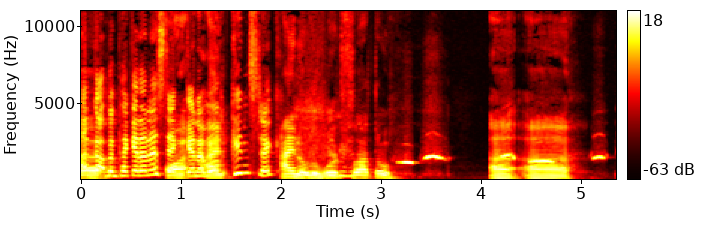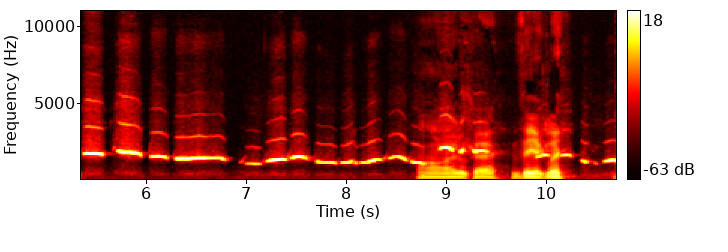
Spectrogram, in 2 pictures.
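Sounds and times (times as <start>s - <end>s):
speech: 0.0s - 3.3s, 4.1s - 5.0s, 8.7s - 10.7s
person whistling a simple tune: 3.2s - 3.7s, 5.1s - 10.7s.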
